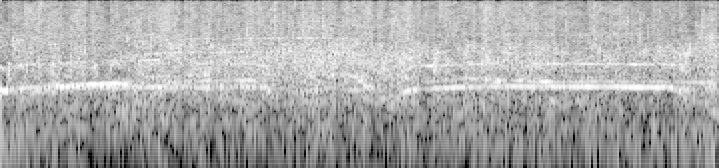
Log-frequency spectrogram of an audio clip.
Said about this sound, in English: Can you clap, or are you too tired?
